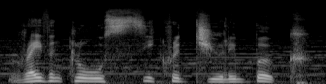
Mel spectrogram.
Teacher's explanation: instead of saying Ravenclaw secret, you know, pronouncing these separately, you can produce one long s sound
